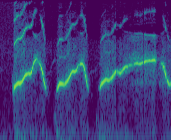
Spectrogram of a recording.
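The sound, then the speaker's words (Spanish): A shepherd whistles to call sheep to come, giving four loud, shrill notes alone: two short rising-then-falling calls, a longer steady note, and a brief falling tag. “Mira, por ejemplo, si quiero que vengan, pues les silbaría así.”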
